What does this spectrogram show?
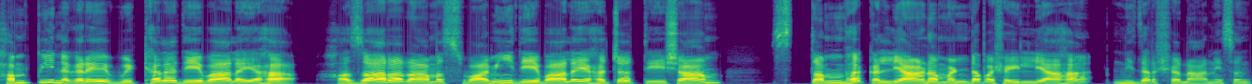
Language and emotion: Sanskrit, neutral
